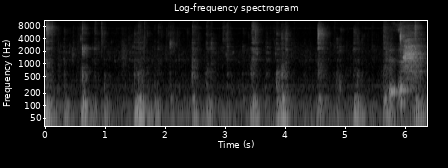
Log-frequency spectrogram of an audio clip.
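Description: Wet mouth clicks and lip smacks, about two a second, from a man chewing and tasting a spoonful of Carolina Reaper chilli. Near the end comes a loud open-mouthed breath out as the heat hits.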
